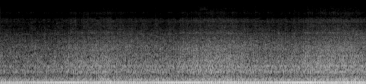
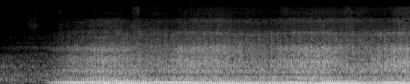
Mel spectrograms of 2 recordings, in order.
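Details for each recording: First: 1971 GMC 9500 with Detroit Diesel 6-71 two-stroke, started after 26 years, warming up: idle comes down, deep steady even idle with no knocks or misses; running healthy. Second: 1971 GMC 9500 Detroit Diesel 6-71 two-stroke, restarted after 26 years, after tune-up; loud idle that surges and sags in a slow uneven lope because the wrong (long) idle return spring is fitted.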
